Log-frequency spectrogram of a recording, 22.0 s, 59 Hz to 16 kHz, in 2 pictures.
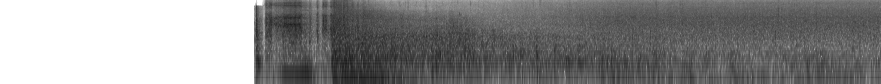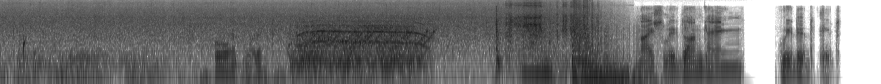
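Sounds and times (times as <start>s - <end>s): steady rain: 3.3s - 18.9s
thunderclap: 3.3s - 19.4s.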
